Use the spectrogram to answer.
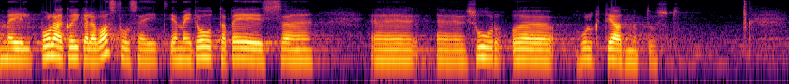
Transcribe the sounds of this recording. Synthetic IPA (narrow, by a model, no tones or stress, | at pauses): me̞jlpo̞lekɤjɡ̥ele̞vɑst̪use̞jd̪̥jɑme̞jd̪o̞ːt̪ːˑɑb̥e̞ːs | suːɾ | hulɡ̥t̪e̞ɑd̪̥mɑt̪ːˑust̪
